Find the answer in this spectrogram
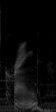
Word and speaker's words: Krang: I've been saying Kang, by the way. It's Crang.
